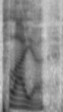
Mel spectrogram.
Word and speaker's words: playa: The cold-hearted Playa. And he was our friend before. – Playa. – It's pronounced player? – Yeah, it's playa. Playa is Spanish for the beach.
